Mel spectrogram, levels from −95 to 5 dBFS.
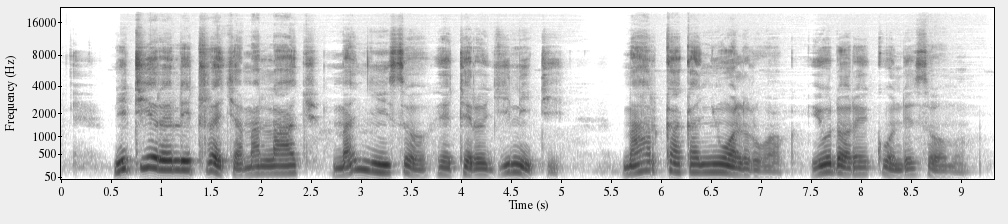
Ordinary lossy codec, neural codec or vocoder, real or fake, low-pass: none; none; real; 19.8 kHz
